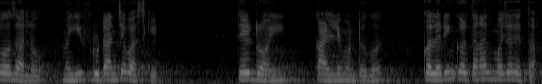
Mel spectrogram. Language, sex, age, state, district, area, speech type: Goan Konkani, female, 18-30, Goa, Bardez, rural, spontaneous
